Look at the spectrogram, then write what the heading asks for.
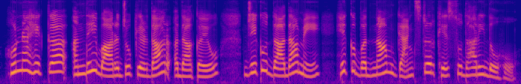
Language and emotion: Sindhi, neutral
